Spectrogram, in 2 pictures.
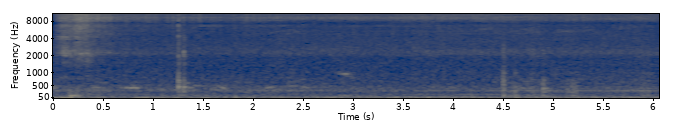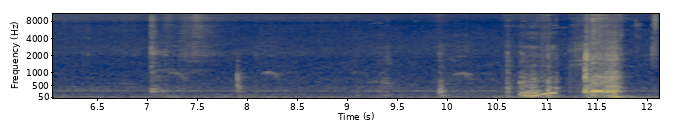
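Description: Faint soft knocks and clicks as raw chicken wings are set by hand onto the grill grate in the basket of a JVC JK-MB047 air fryer, over a faint steady hum. Near the end, a short louder murmur of a man's voice.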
